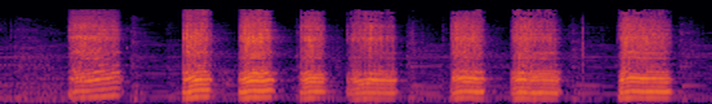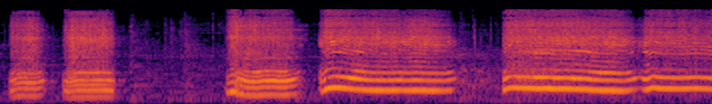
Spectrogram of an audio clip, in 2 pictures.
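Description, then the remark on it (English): A kazoo mimics a dog: about ten short, buzzy yips in an uneven rhythm, then three longer wavering notes that slide upward like a whining howl. No one speaks. “should I play some kazoo now?”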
